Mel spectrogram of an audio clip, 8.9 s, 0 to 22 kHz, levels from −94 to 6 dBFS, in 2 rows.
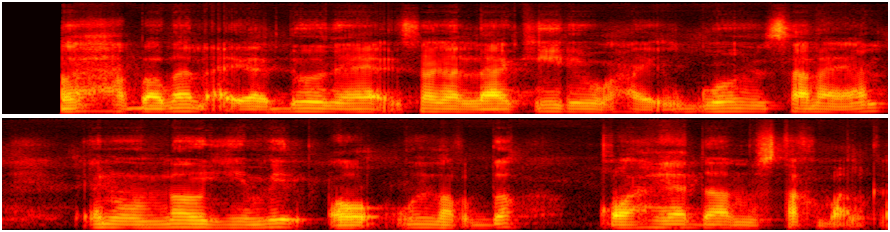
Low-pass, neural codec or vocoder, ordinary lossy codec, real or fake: none; codec, 44.1 kHz, 2.6 kbps, SNAC; none; fake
